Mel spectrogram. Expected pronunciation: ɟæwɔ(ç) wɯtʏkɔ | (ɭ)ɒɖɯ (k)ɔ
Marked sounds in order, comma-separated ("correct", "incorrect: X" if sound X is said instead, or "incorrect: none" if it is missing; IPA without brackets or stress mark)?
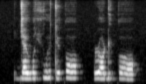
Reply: correct, correct, correct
